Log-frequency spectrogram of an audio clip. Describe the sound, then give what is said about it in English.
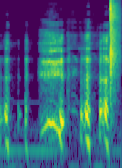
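A single sharp slap across a man's face lands near the end, a crisp smack, preceded by brief wordless vocal noises. “I slapped the guy.”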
